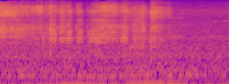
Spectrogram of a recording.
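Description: Paper of a CD booklet rustling and scraping as it is handled and held up close to the microphone, a quick run of short scrapes, with a low hum underneath.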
